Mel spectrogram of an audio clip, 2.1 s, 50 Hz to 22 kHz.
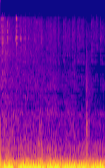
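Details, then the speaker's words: BMW E36 leaking oil for about 3,000 miles: deep lumpy uneven rumble, engine labouring and stumbling; rough running. "hear that that should not be sounding like this struggling"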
